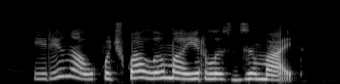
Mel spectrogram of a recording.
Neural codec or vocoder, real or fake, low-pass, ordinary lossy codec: none; real; 7.2 kHz; Opus, 64 kbps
